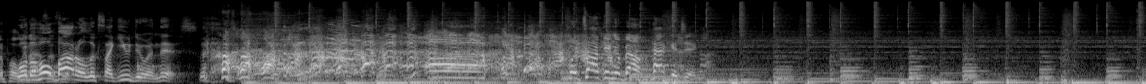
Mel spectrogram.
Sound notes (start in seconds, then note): 2.0 laughing; 7.3 soft music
